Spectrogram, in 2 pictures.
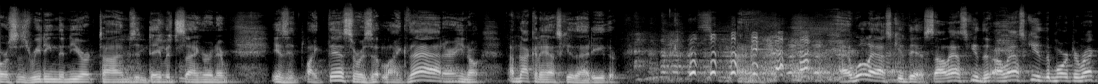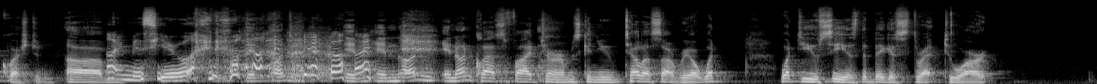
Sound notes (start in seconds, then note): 6.3 laughter; 12.9 laughter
